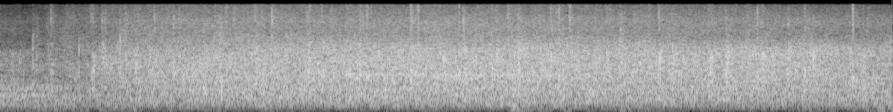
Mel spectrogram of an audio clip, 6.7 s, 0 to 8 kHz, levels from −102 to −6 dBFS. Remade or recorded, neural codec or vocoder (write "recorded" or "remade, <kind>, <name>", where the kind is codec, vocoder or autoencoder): remade, vocoder, Vocos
